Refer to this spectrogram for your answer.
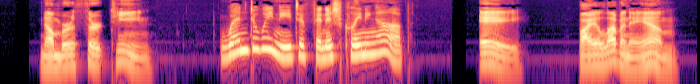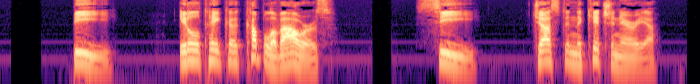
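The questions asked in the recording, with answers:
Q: When do we need to finish cleaning up?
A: A: By 11 a.m.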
